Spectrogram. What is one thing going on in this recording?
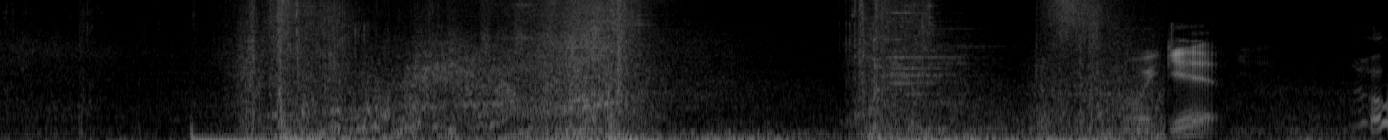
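A rift bursts open with a loud magical whoosh and crackle.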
